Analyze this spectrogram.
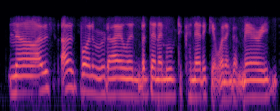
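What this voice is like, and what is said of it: Rhode Island accent, slightly Boston-like. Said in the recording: “your accent is is just Boston enough that you're not from Boston ... Rhode Island”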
